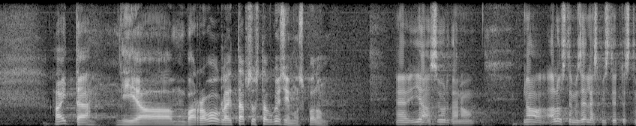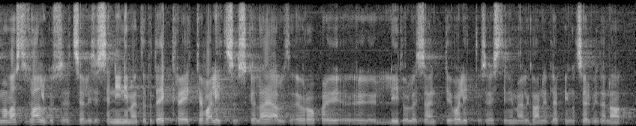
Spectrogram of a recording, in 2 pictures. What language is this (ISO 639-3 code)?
est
